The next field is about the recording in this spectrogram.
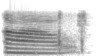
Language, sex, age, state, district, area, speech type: Malayalam, female, 30-45, Kerala, Kozhikode, urban, conversation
